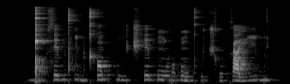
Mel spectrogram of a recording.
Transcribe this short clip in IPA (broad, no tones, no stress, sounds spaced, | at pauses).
ɡ͡ǃ u p s e b kʰ i b kʰ ɔ̃ p k͡p i̤ t͡ʃʰ e p ŋ͡m u ɾ ɔ̤ p ũ ɡ kʰ ṳ t͡ʃʰ o̤ k a j i b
